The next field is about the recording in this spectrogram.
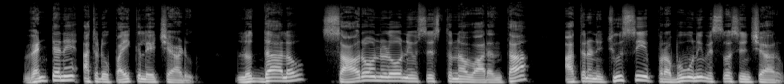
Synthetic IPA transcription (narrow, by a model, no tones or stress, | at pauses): ʋe̞ɳʈɐne̞ːʔɐt̪ɐɽupɐjkuleːt͡ʃːaːɽu | lud̪ːaːlo̞ː | saːɾo̞ːnulo̞ːniʋɐsist̪unːɐʋaːɾɐnt̪aː | ɐt̪ɐninit͡ʃuːsipɾɐbʱuwuniʋiʃʋɐsiɲt͡ʃaːɾu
